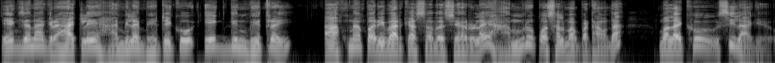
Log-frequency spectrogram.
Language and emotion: Nepali, happy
